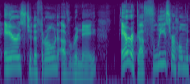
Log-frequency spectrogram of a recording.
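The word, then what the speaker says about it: Renais: on the nation of Renee don't don't pronounce the S it's clearly a not too French yes as one of the twin heirs to the throne of Renee Erica flees her home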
